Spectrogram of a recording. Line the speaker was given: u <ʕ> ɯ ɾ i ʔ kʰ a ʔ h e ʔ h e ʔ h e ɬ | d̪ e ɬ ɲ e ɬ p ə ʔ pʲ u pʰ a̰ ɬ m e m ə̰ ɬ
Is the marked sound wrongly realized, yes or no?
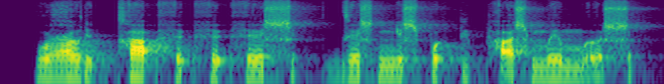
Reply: no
